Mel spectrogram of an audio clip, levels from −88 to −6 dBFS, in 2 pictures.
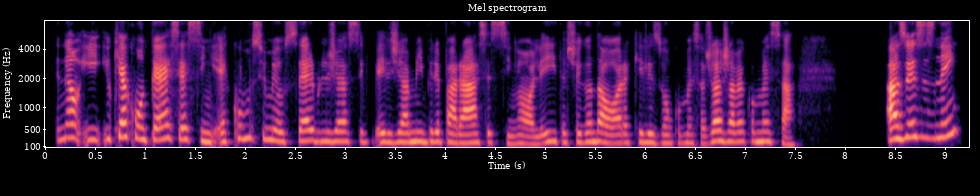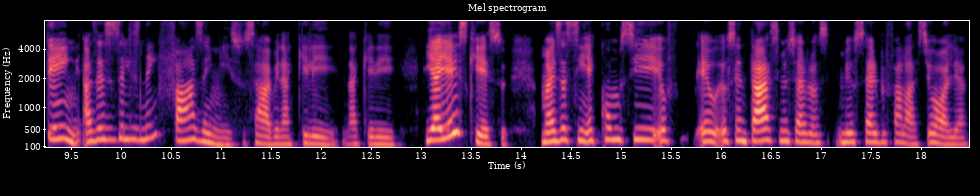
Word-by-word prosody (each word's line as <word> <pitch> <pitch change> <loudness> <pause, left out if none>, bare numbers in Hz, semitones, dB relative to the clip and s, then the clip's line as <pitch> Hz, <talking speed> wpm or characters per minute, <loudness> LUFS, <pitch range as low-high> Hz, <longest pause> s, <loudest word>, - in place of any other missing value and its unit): Não. 305 +2 +3
E 255 +2 -5
e 275 - -6
o - - -5
que 290 - 0
acontece 275 -3 +4
é, - - +4
assim. 245 -5 -2
É 215 - -1
como 290 +7 -5
se 300 0 -5
o - - -4
meu 235 -4 -1
cérebro 235 +2 0
ele 225 - -3
já 225 0 -1
se 215 -1 -9
ele 210 0 -2
já 210 +1 -1
me 220 0 0
preparasse, 200 -2 +2
assim: 195 -3 -7
"Olha, 170 -1 -3
ih, 220 +3 -3
tá 205 - -8
chegando 210 +2 -3
a 210 -2 +4
hora 190 +1 -1
que 200 - -10
eles 200 -2 -3
vão 185 0 -7
começar 190 -1 -10
já, 225 +6 +2
já 220 -1 0
vai 220 +1 -3
começar." 220 -7 -3 0.9
Às 275 +2 +10
vezes 320 -1 +2
nem 330 +9 +1
tem, 275 -8 +1
Às 220 +1 0
vezes 265 +1 -3
eles 275 -2 -3
nem 280 +6 -4
fazem 230 - -1
isso, 150 +1 -12
sabe, 170 -3 -3
naquele 165 -1 -6
naquele 165 -3 -8 0.3
e 255 - +6
aí 260 +3 +9
eu 390 - +8
esqueço. 175 - 0 0.3
Mas, 220 +3 +3
assim, 245 -3 -1
é 235 - +1
como 265 +3 -2
se 260 +1 -2
eu 245 - -1 0.3
eu 225 -1 -1
eu 230 - -2
sentasse, 240 +2 +6
meu 235 - 0
cérebro 210 -3 -2
f 195 +2 -8
meu 210 0 -1
cérebro 210 -1 -3
falasse: 195 -3 -6
"Olha, 160 -4 -3
220 Hz, 225 wpm, -26 LUFS, 195-255 Hz, 0.9 s, Às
